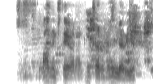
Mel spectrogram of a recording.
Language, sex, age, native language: Icelandic, male, 14, Icelandic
